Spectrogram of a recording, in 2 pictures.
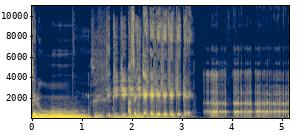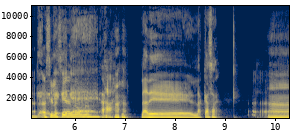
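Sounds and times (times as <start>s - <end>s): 
speech: 0.0s - 0.6s, 1.2s - 9.0s, 9.8s - 10.2s
voice imitating a ghost's eerie night noise: 0.2s - 6.6s, 9.5s - 10.2s.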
